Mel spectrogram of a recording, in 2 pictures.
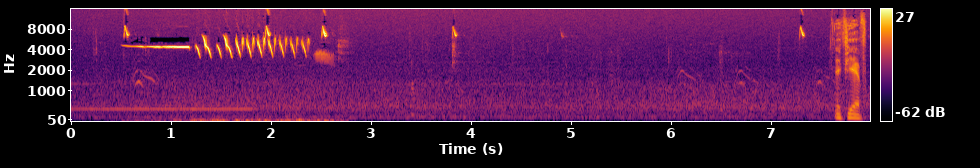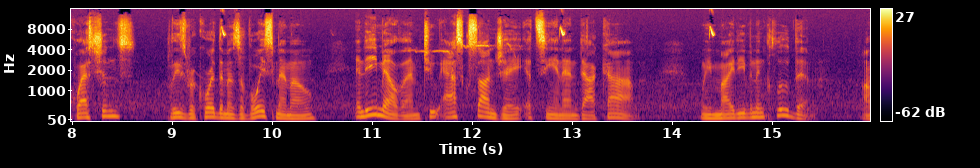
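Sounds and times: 
bird buzzy trill outdoors: 0.0 - 2.8
birds chirping and tweeting outdoors: 0.0 - 2.8, 3.4 - 7.9, 8.7 - 15.9
low hiss and rumble: 0.0 - 15.9
speech: 7.6 - 15.9.

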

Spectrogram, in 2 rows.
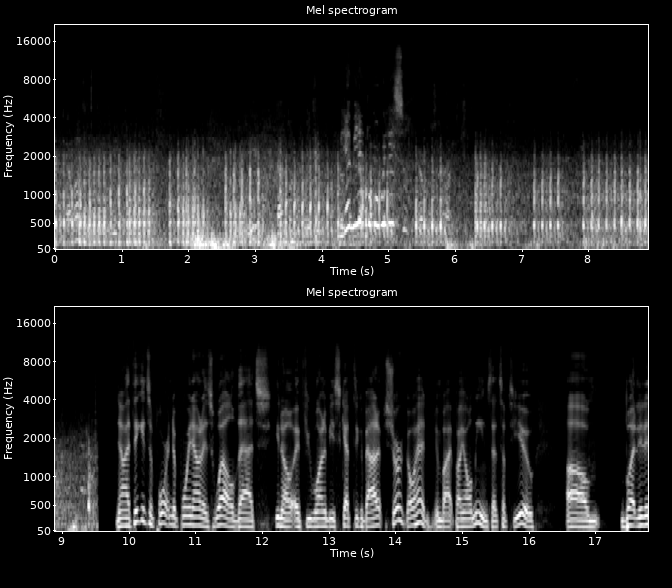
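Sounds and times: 
rapid gunshot-like bangs: 0.0 - 9.5
speech: 4.4 - 6.2, 9.8 - 17.7
man speaking excitedly: 9.8 - 17.7.

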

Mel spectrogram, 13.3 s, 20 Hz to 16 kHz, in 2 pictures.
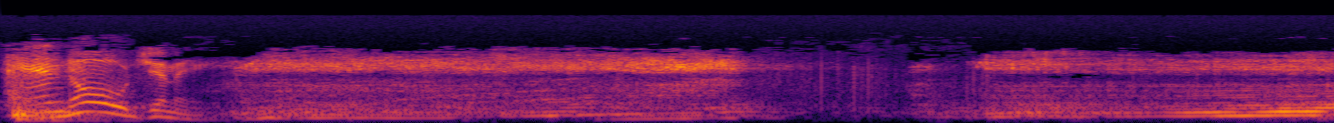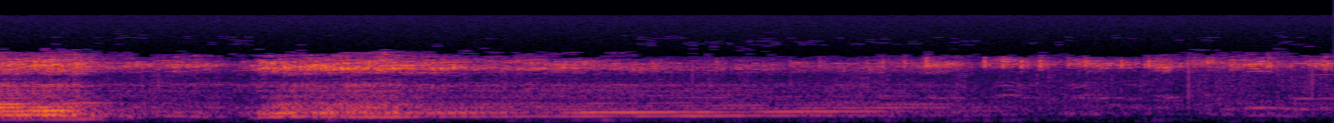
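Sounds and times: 
speech: 0.1 - 1.9
car engine revving as the vehicle pulls away: 1.0 - 11.7.

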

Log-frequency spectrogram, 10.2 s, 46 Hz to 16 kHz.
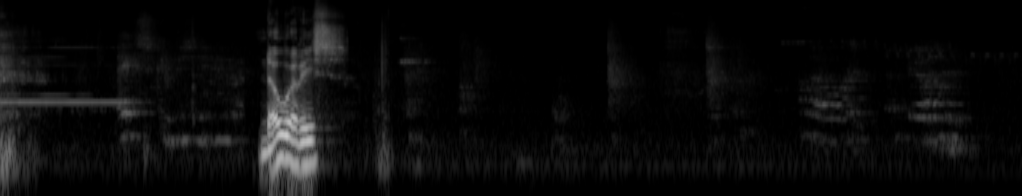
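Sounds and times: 
two-tone doorbell chime: 0.0 - 1.4
speech: 2.6 - 3.5.

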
